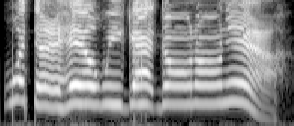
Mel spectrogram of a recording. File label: Hello, Hill Billy; hedgewars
